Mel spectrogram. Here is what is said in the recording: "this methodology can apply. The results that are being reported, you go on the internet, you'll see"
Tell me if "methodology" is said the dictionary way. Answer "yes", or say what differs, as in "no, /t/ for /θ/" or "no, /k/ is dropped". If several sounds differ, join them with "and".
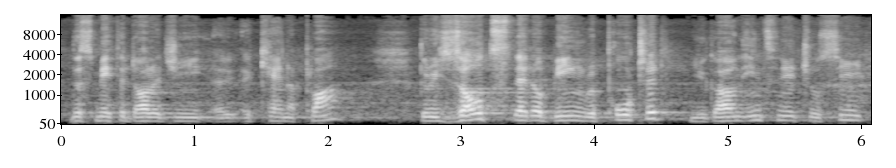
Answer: yes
